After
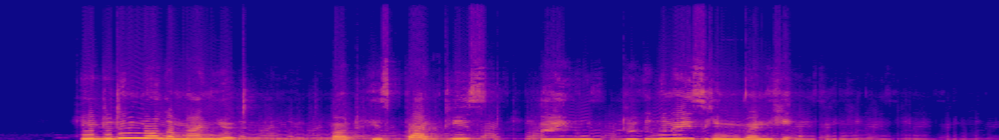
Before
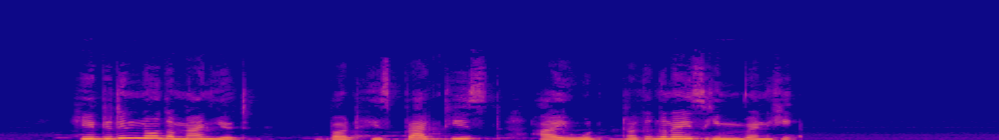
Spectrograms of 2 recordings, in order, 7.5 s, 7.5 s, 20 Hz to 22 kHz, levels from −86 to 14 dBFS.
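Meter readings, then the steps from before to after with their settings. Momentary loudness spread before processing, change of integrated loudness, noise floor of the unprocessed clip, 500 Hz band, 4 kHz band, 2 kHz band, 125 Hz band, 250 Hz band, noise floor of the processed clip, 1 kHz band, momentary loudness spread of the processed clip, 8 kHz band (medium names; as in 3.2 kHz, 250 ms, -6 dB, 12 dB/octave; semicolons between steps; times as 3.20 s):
11 LU, +5.5 dB, -71 dBFS, +5.5 dB, +6.0 dB, +6.0 dB, no reading, +5.5 dB, -72 dBFS, +5.5 dB, 16 LU, +7.0 dB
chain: spectral selection erased 3.20–5.32 s, 320–1400 Hz; on a send: shuffle delay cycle 901 ms, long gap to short 1.5:1, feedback 45%, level -22 dB; on the sum: two-slope reverb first 0.31 s, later 2.2 s, DRR 13.5 dB; waveshaping leveller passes 2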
